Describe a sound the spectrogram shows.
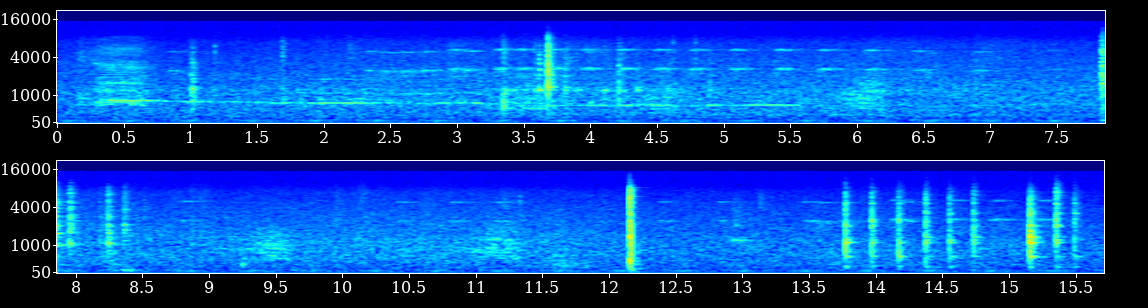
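Eggs clink against a clay bowl.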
